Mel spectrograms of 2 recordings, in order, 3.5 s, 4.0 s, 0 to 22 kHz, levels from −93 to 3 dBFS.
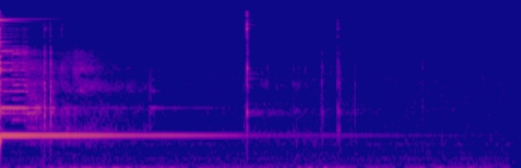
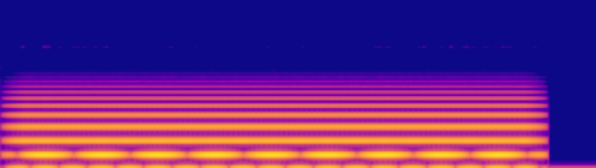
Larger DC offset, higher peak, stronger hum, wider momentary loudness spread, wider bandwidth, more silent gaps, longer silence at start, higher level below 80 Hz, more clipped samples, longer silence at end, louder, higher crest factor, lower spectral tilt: neither; second, -22 dBFS vs 0 dBFS; first, 60 Hz at -90 dBFS vs none; first, 22 LU vs 1 LU; first, 16 kHz vs 2.8 kHz; neither; about the same, 0 s vs 0 s; second, -82 dBFS vs -38 dBFS; neither; about the same, 0.35 s vs 0.35 s; second, -50 LUFS vs -9 LUFS; first, 28 dB vs 6 dB; second, 1.5 dB/octave vs -12 dB/octave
